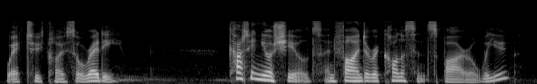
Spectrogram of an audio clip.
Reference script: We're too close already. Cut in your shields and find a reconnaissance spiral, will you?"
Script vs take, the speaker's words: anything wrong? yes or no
no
